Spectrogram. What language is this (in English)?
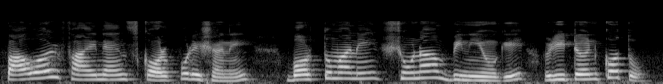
Bangla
